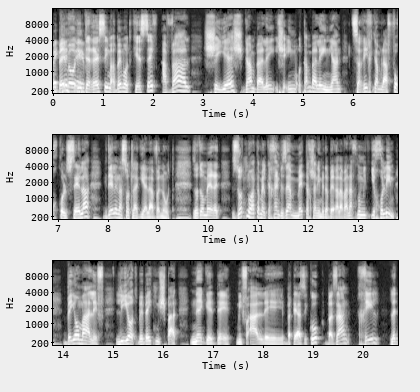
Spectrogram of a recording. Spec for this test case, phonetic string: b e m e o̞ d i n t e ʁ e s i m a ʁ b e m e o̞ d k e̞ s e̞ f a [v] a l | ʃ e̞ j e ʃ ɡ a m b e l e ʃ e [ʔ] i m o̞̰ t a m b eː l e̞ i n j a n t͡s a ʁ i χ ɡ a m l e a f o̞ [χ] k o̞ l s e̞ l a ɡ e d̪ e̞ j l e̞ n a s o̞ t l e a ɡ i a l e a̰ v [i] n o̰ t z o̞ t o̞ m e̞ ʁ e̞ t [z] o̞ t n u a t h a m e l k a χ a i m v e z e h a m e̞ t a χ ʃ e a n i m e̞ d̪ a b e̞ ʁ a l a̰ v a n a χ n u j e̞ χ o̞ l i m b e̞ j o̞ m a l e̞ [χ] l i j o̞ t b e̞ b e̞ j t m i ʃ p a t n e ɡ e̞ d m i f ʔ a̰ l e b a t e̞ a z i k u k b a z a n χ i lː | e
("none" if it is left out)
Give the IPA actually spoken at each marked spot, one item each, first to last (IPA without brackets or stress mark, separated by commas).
v, ʔ, χ, a, z, f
